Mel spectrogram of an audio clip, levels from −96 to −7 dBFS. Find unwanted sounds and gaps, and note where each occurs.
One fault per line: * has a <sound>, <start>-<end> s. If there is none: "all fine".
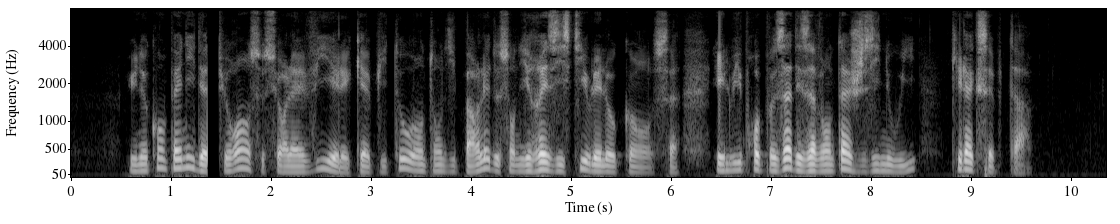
* has a dropout, 1.4-1.5 s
